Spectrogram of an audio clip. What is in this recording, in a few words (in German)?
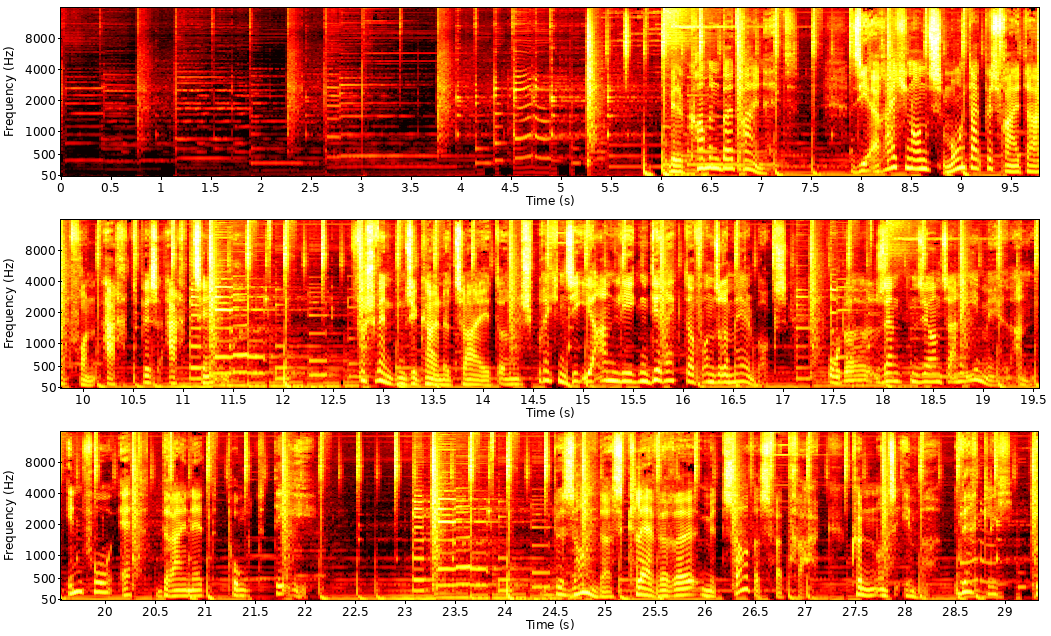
Ansage Wochenende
